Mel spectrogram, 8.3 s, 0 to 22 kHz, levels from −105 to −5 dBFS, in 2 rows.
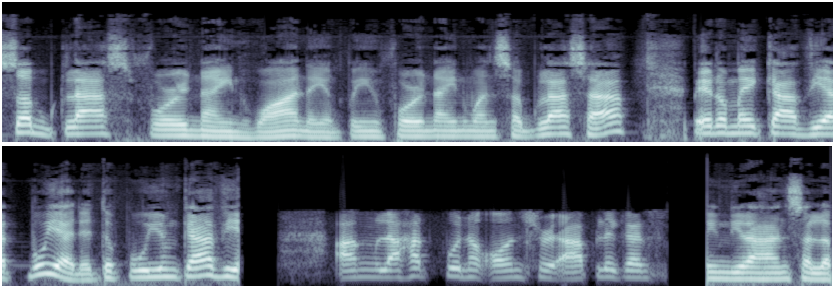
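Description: After "po yung", 200 ms of silence at 5.35 s, then duller sound capped at 3.8 kHz with fresh hiss until 7.69 s: likely an input switched to a poorer device.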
